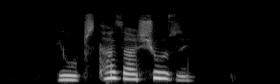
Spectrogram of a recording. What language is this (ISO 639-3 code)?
abk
